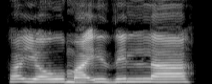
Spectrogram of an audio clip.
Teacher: تنوین کے بعد لام آ گیا، غنّے کے بغیر ادغام ہے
